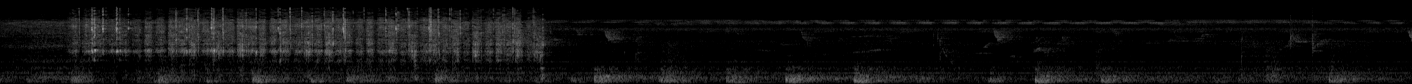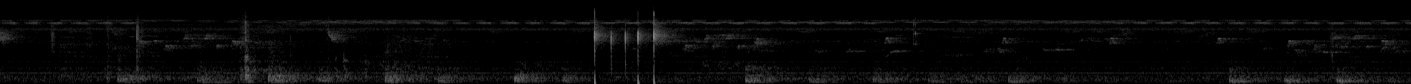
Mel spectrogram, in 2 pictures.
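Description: Insects trilling steadily in a high register, with a louder buzzing chorus for the first five seconds or so. Two sharp clicks sound about twenty seconds in.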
